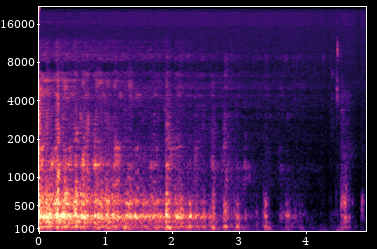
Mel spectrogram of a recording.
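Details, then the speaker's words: Cub Cadet ZTS2 zero-turn mower deck, 60 hours: spindle spun by hand gives a gravelly rough rumble fading over three seconds; bearing suspected burnt up, not confirmed. "that one is probably a burnup bearing with 60 hours on this lawnmower"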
